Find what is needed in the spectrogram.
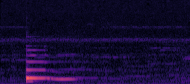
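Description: Ukulele played once, a single strum about a third of a second in that rings and fades within about half a second.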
